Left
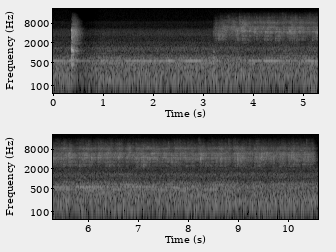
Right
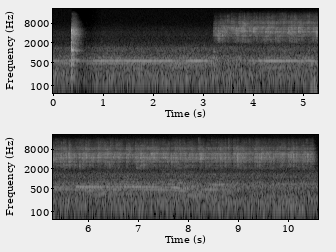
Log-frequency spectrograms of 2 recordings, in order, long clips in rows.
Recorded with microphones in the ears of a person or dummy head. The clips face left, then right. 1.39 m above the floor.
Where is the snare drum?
30° right (ahead or behind), 2.0 m.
